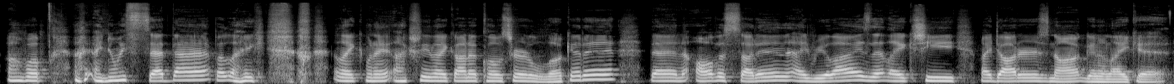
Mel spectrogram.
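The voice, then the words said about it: Imitates a customer's voice. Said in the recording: “That's a great impression.”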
